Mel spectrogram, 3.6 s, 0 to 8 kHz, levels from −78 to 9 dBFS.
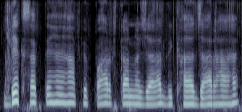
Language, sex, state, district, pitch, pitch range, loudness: Hindi, male, Chhattisgarh, Balrampur, 155 Hz, 145-170 Hz, -20 LUFS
